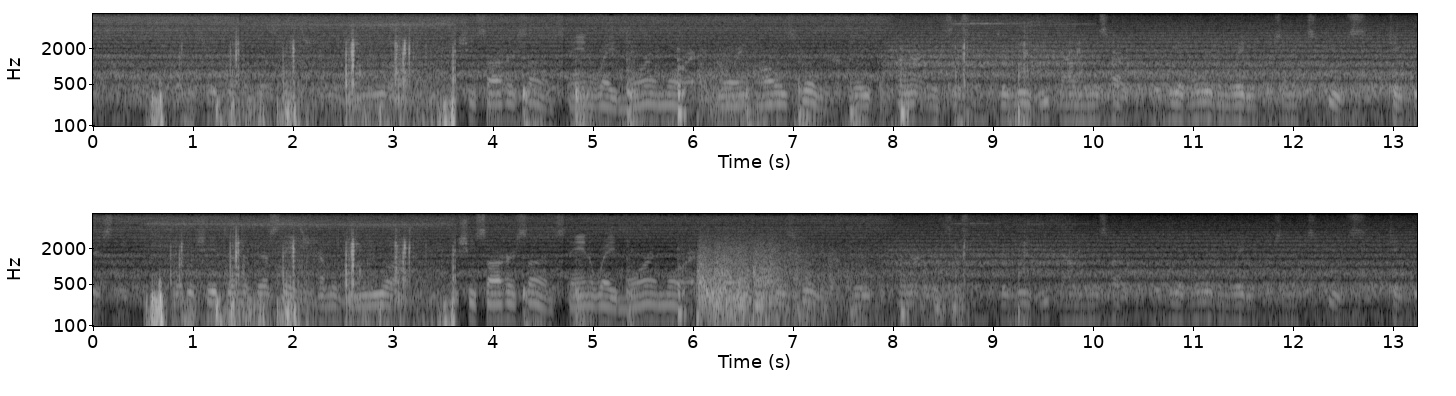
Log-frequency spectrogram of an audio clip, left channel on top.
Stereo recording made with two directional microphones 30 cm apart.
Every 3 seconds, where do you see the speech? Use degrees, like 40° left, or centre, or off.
40° right, centre, 40° left, 50° left, 50° left.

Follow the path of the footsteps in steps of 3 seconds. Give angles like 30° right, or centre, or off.
10° right, 50° left, 70° left, 70° left, off.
